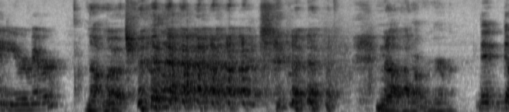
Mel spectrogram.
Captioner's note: laughter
